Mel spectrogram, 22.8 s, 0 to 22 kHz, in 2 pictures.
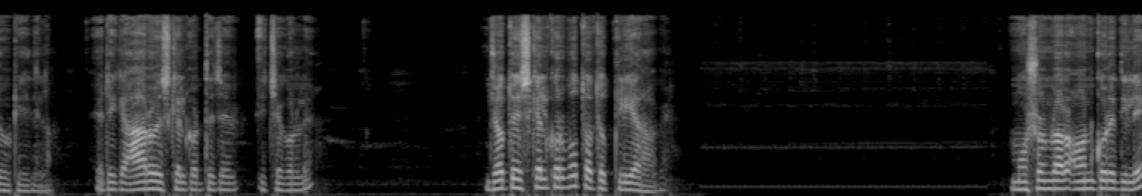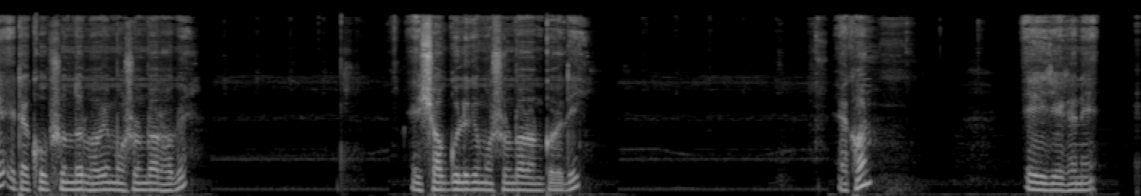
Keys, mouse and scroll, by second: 0.4-22.8 drag.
